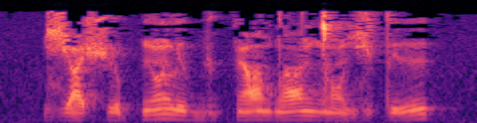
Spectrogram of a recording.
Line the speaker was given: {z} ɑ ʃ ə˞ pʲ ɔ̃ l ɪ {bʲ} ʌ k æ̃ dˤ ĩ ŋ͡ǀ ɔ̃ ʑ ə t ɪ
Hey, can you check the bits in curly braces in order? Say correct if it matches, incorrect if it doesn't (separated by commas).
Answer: incorrect, correct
